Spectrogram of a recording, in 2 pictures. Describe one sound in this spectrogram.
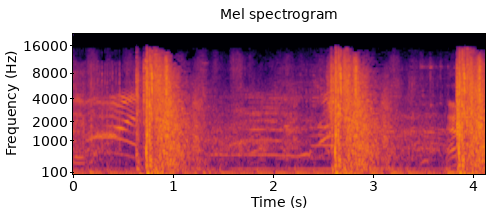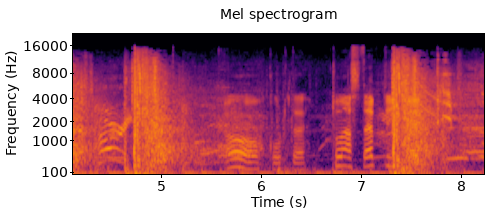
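Pistol shots ring out one at a time, echoing loudly.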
